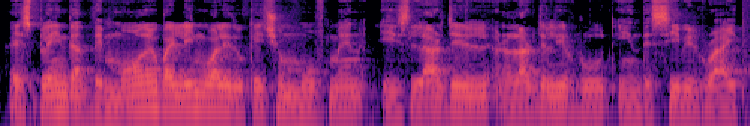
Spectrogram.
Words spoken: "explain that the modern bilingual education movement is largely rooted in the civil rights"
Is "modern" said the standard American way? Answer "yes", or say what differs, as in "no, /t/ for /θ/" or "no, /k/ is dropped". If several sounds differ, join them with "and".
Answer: no, /l/ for /n/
